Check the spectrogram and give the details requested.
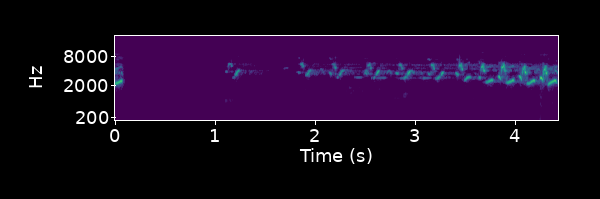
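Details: Lark song used for teaching young birds: after a brief note and a pause, a quick run of high, thin, chirping notes builds steadily louder and denser toward the end, with no other sounds.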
